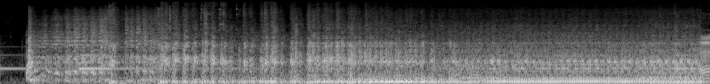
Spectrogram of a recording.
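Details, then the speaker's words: 1988 Ford Ranger after MAP sensor change and carbon-clogged idle air control valve cleaning, foot off throttle: cranks, catches, settles into a low uneven idle with light rattle and possible backfire; improved but still rough, tends to stall. "my foot is off the gas ooh still rattling a little bit is that backfire what well that's better still not where I want it to be"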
